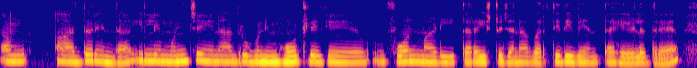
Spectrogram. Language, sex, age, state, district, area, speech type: Kannada, female, 30-45, Karnataka, Shimoga, rural, spontaneous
